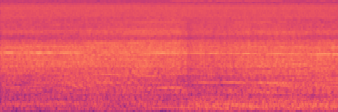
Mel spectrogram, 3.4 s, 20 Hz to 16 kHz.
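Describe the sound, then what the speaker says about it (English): The J60 jet engine of a jet dragster roars steadily with a dense, continuous broadband rush and low rumble, flames shooting from the tailpipe and top smokestack, loud and unbroken throughout with no talk. "Not only does it squirt fire out of the tailpipe, but also out of the smokestack on the top of that powerful J60 jet engine."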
